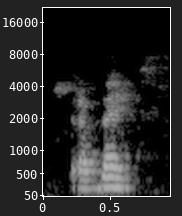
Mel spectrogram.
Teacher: Oxítona, última sílaba tônica.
